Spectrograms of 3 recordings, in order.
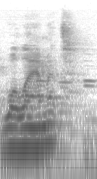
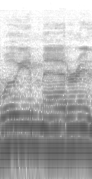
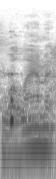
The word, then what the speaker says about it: Willamette: them a shot and it is definitely willamette not william mattering this some t-shirts there that say it's willamette damn it to remind you how to pronounce it correctly now what's the price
